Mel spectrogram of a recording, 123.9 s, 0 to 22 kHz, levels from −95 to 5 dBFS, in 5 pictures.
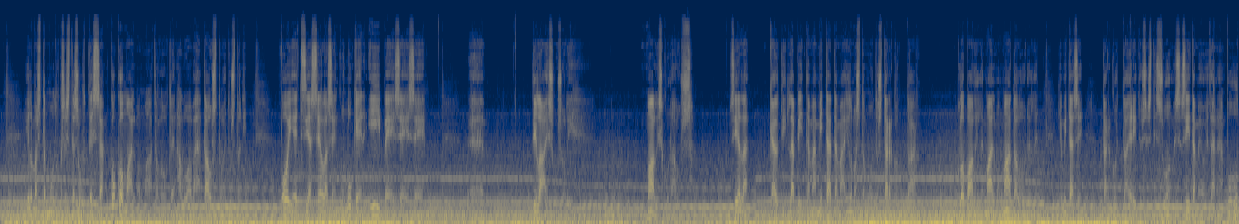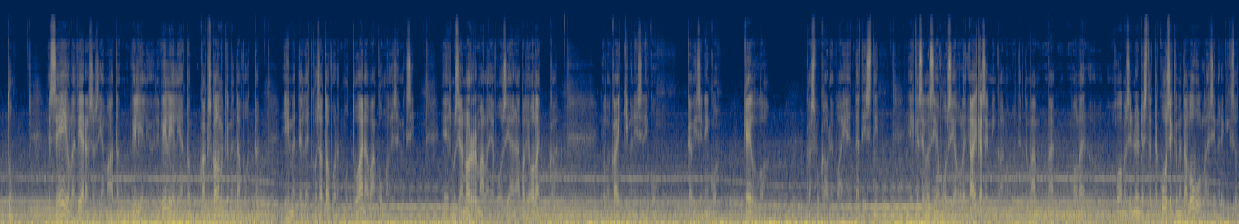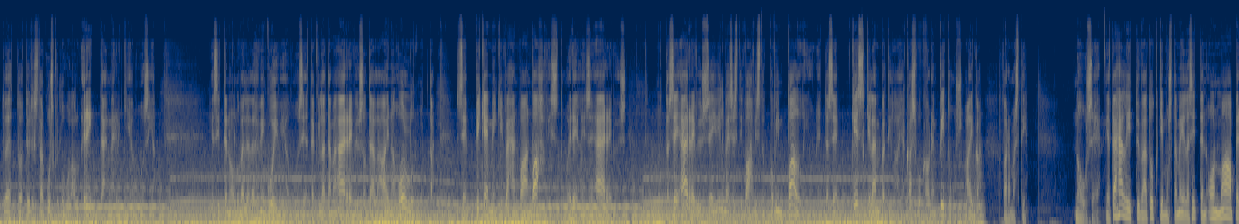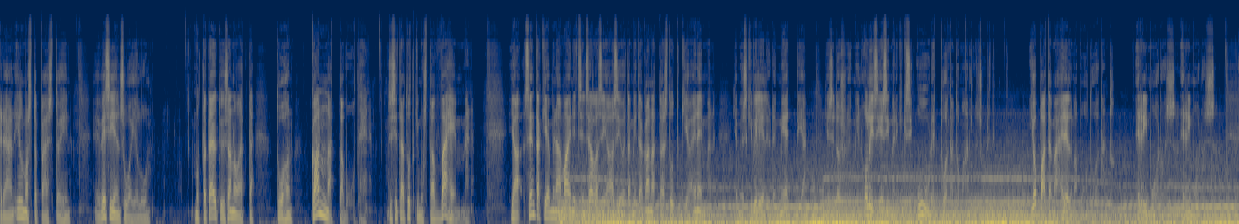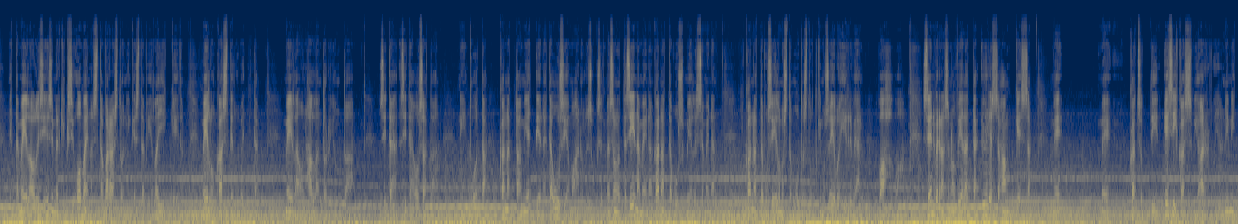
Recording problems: low rumble; loud; until 1:09 and from 1:25 on; 5 dB below the speech

